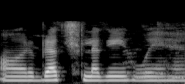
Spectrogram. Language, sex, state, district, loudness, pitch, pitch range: Hindi, female, Chhattisgarh, Bilaspur, -18 LUFS, 185 Hz, 185-190 Hz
